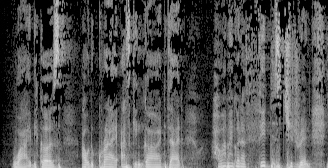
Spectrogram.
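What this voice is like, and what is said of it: Ugandan-accented English. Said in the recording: “because of my accent ... the Ugandan lady”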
